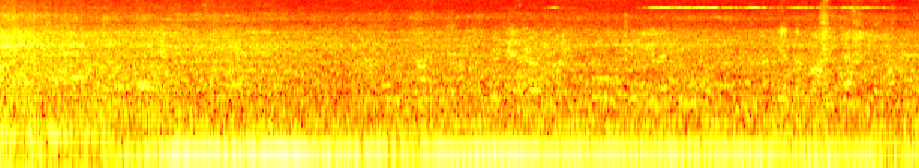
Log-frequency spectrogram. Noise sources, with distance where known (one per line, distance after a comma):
medium-sounding engine
person or small group talking, near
